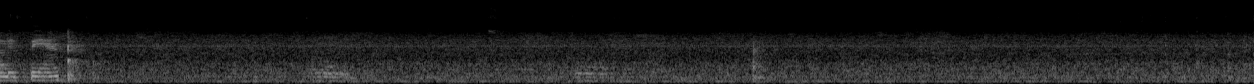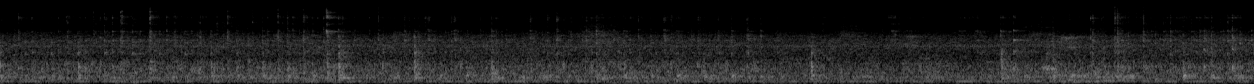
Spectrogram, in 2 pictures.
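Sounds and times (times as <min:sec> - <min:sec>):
whisk clinking against glass bowl: 0:22.2 - 0:25.0.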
